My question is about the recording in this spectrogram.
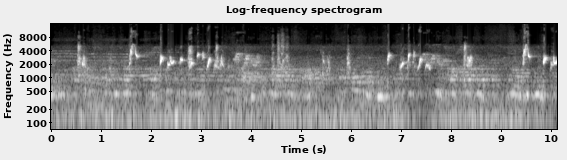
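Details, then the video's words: Red-whiskered bulbul giving lively warbling phrases of quick, up-and-down whistled notes, several phrases spaced a second or two apart, against a faint low hum. "Kênh về chim Chào mào"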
